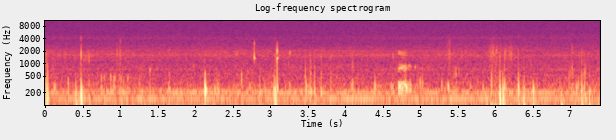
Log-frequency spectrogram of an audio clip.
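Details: Stomach growling (borborygmi) with irregular low gurgles and brief rumbles over a faint hum. It came on about twenty minutes after a sudden hollow, empty feeling that replaced bloating from a heavy dinner the night before; intense hunger.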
